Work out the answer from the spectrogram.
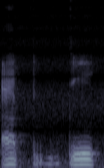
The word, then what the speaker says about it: abdication: here it's the word abdication abdication and it's actually giving the pronunciation of the word so this is abdication and you see here is like the ti that is pronounced in English like sh and you see that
